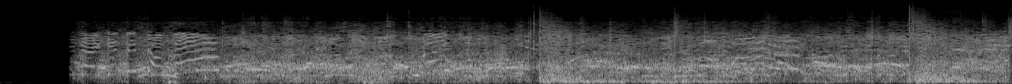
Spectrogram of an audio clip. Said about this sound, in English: The crowd of people getting fired on by flashbangs, tear gas.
